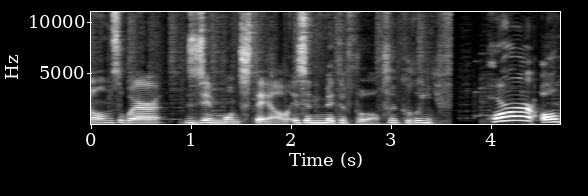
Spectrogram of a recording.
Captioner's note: in a French accent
